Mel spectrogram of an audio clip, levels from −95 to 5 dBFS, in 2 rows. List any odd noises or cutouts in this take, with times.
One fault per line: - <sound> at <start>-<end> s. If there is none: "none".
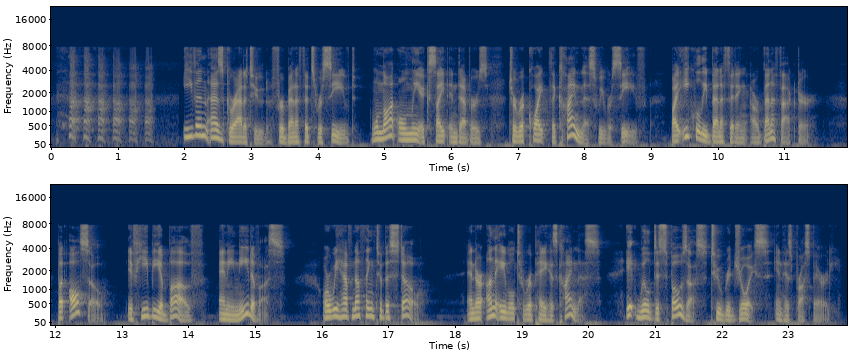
- laugh at 0.1-1.6 s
